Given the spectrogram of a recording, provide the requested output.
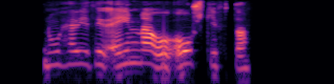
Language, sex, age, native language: Icelandic, female, 40-49, Icelandic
